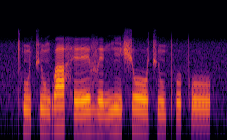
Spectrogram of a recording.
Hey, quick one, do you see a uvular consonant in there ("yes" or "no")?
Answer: no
